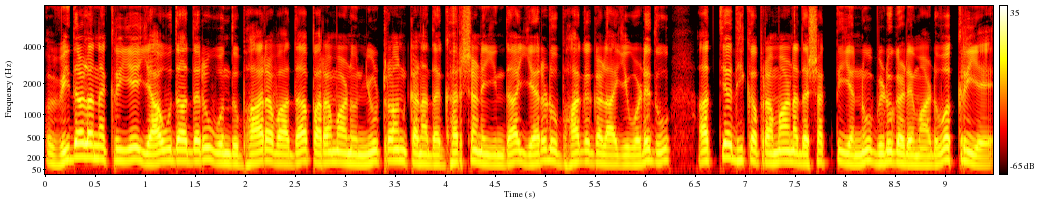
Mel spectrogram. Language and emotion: Kannada, neutral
